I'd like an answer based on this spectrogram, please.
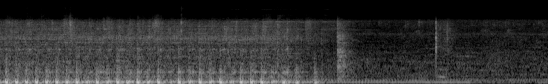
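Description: Small motorcycle engine idling with an even throb, then shut off about three seconds in. Afterwards a few light metallic clicks.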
